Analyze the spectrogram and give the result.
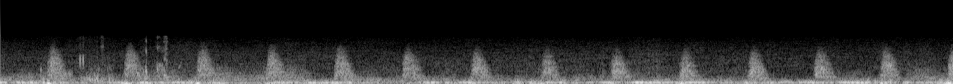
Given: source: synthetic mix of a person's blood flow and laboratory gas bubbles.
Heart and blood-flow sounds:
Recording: Doppler ultrasound of blood flow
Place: subclavian vein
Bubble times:
0.36-0.60 s: bubbles
0.67-0.73 s: bubbles
0.77-1.15 s: bubbles
1.41-1.51 s: bubbles
1.56-1.82 s: bubbles
From the record:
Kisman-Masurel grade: 221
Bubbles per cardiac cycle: several, 3 to 8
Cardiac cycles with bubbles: 10 to 50%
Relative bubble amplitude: barely perceptible (0.100 to 0.250)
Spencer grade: 2 (many but less than half of the cardiac periods contain bubble signals, singularly or in groups)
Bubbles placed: anywhere in the cardiac cycle

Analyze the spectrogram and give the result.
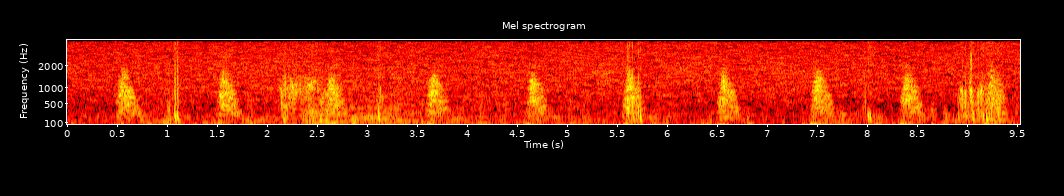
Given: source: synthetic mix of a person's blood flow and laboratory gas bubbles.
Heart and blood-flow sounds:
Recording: Doppler ultrasound of blood flow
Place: subclavian vein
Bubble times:
0.97-1.16 s: bubbles
2.11-2.60 s: bubbles
3.08-3.17 s: bubbles
5.55-5.78 s: bubbles
7.94-8.08 s: bubbles
8.88-9.37 s: bubbles
From the record:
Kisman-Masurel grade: 122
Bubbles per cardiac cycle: 1 to 2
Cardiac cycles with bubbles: 10 to 50%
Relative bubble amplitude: moderate (0.250 to 0.450)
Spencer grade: 2 (many but less than half of the cardiac periods contain bubble signals, singularly or in groups)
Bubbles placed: anywhere in the cardiac cycle

